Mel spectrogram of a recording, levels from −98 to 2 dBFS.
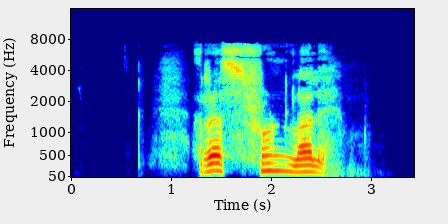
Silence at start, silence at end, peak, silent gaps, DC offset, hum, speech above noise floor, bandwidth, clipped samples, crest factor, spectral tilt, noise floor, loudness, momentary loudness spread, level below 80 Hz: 1.25 s; 0.8 s; -2 dBFS; none; under 0.1%; none; 32 dB; 7.6 kHz; under 0.1%; 18 dB; -5.5 dB/octave; -48 dBFS; -16 LUFS; 8 LU; -58 dBFS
